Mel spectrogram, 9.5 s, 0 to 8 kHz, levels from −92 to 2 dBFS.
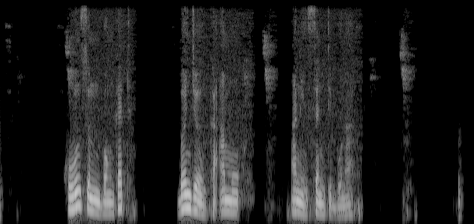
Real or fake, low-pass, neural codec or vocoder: real; 7.2 kHz; none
